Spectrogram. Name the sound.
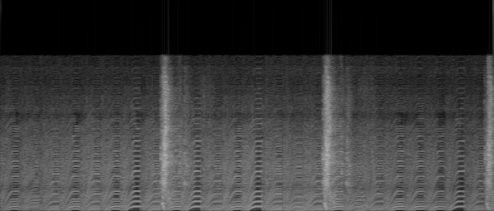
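played pop song recording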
